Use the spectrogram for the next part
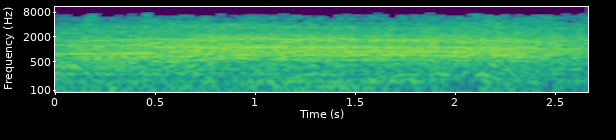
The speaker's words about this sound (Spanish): y así concluía la Eucaristía de clausura, entre los gritos de júbilo de los polacos presentes en Río de Janeiro.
